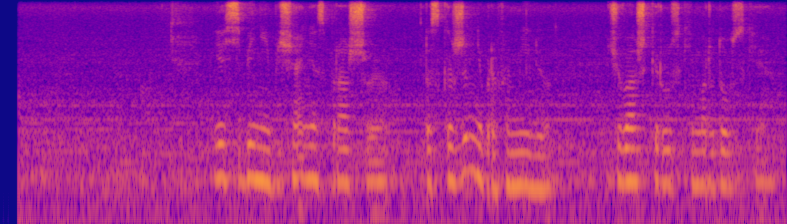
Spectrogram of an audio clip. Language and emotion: Russian, neutral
